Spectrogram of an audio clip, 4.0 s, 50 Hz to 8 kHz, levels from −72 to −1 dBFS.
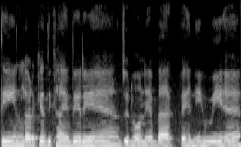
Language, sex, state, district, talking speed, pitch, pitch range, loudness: Hindi, female, Delhi, New Delhi, 195 wpm, 200 Hz, 195-205 Hz, -13 LUFS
